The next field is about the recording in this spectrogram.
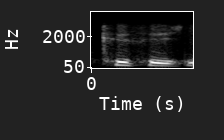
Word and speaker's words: Khufu: in the context of Khufu's name, it's actually K-H. It's pronounced the same way as we would say Loch in Scotland.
